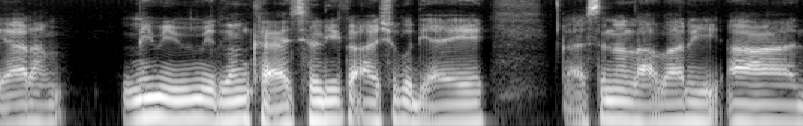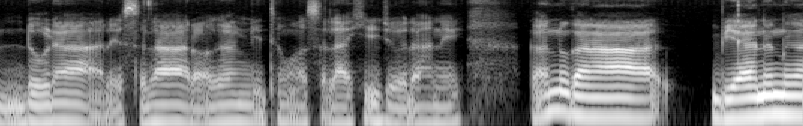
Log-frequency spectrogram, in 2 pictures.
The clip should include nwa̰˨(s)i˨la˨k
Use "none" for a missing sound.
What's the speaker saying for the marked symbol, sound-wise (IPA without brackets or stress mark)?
s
